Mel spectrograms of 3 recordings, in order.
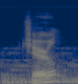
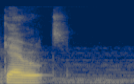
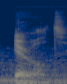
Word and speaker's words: Geralt: Gerald, how do you pronounce his name? Uh Geralt. Geralt.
